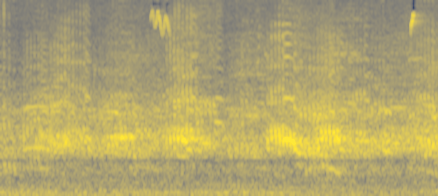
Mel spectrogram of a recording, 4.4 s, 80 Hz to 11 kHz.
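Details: Thousands of migrating sandhill cranes at Hiwassee Wildlife Refuge, Birchwood, Tennessee, recorded on a GoPro Hero 9 or Canon Powershot: a dense rolling chorus of overlapping rattling calls that swells and fades in waves, with a few higher notes above.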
